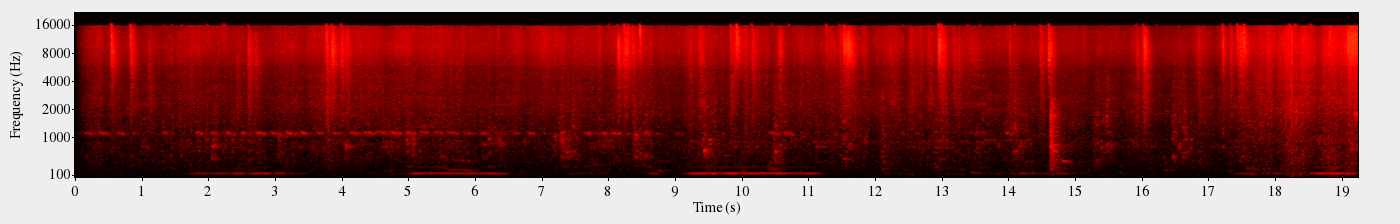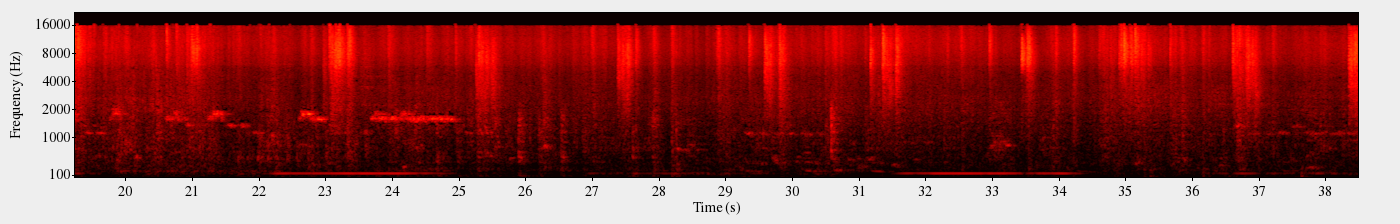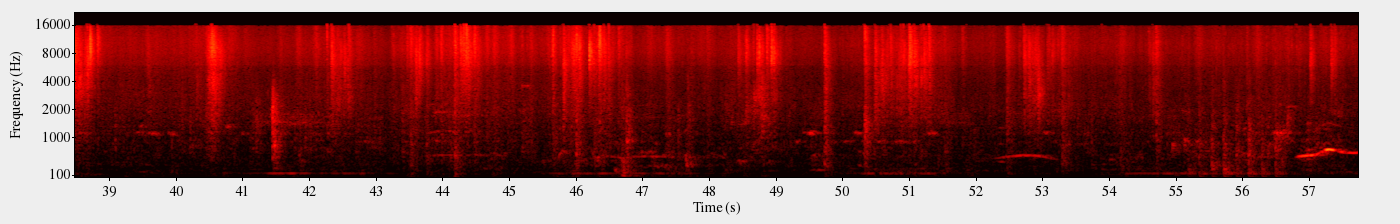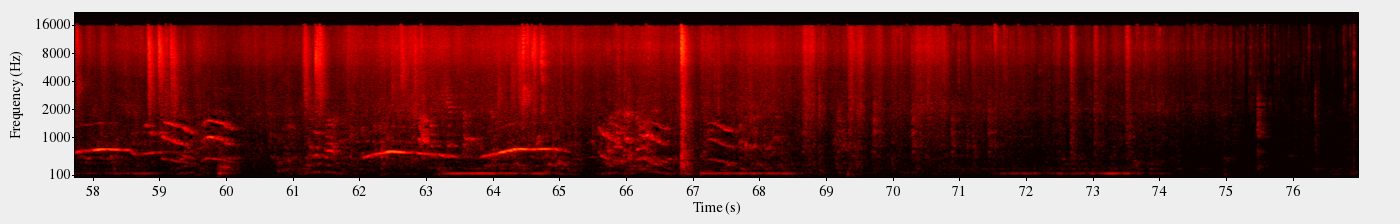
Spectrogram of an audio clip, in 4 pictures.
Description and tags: Grup Simon
This sound has been produced with different objects like tubes, bottles and plastics to imitate the sound of the wind that we have in our region: the Tramuntana wind. We are inspired by the picture "Noia a la Finestra" by Salvador Dalí, so we produce also the sound of the sea, the crunch of the boats and the windows, etc. This is the recording from one specific corner of the class. There are some more, so we can have as a result of this pack, a multi-focal recording of this imaginary soundscape. We recorded it in the context of a workshop in the Institut of Vilafant, with the group of 3rEso C.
